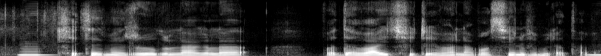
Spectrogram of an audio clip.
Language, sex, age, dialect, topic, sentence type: Bhojpuri, male, 36-40, Northern, agriculture, statement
